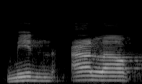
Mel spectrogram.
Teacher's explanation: membacanya diwaqofkan atau dibaca berhenti maka huruf qaf harus dibaca sukun karena dibaca sukun maka huruf qaf harus di pantulkan di Qalqalah kan Min Alaq Pop Hai kemudian yang menarik Hai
